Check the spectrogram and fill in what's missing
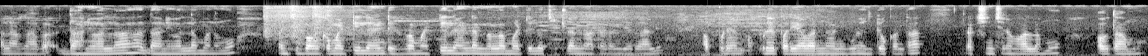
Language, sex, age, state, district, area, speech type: Telugu, male, 18-30, Telangana, Nirmal, urban, spontaneous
